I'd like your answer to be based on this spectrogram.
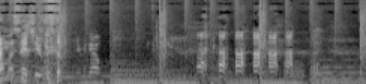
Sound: laughs

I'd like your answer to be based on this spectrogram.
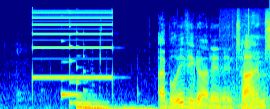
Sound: buzzer sound; bell chimes, time expires

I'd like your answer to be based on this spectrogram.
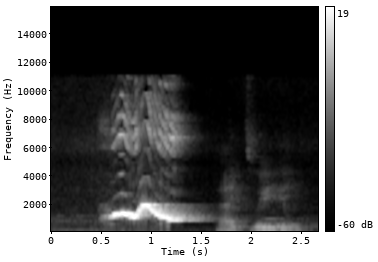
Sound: whistling

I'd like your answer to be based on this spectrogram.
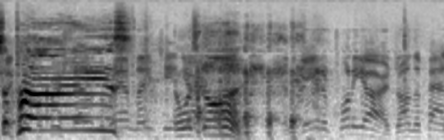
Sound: chuckles

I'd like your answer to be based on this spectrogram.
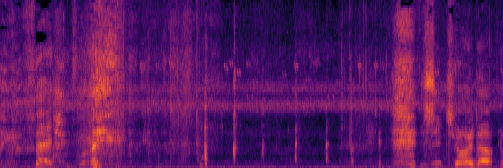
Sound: both laugh

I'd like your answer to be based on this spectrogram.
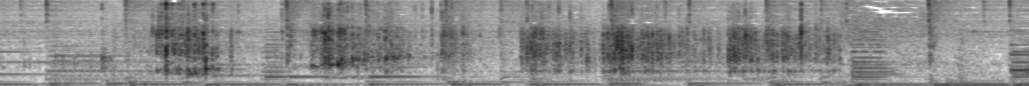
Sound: ice clatters

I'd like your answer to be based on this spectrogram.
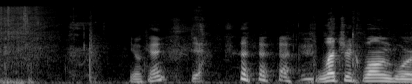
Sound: laughs

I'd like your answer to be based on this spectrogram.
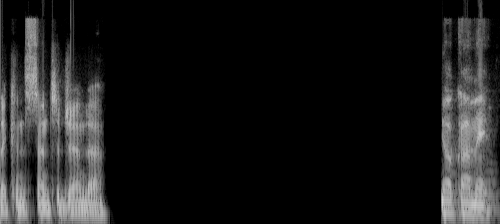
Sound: silence

